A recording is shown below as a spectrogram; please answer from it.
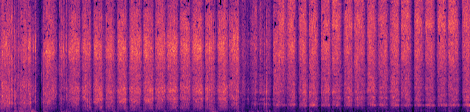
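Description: Long red nails scratch up and down a sheet of sandpaper rolled into a hollow tube. The result is a bright, gritty rasping in quick, steady strokes of about two per second, each separated by a brief dip. Partway through, the strokes take on a slight hollow tone.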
